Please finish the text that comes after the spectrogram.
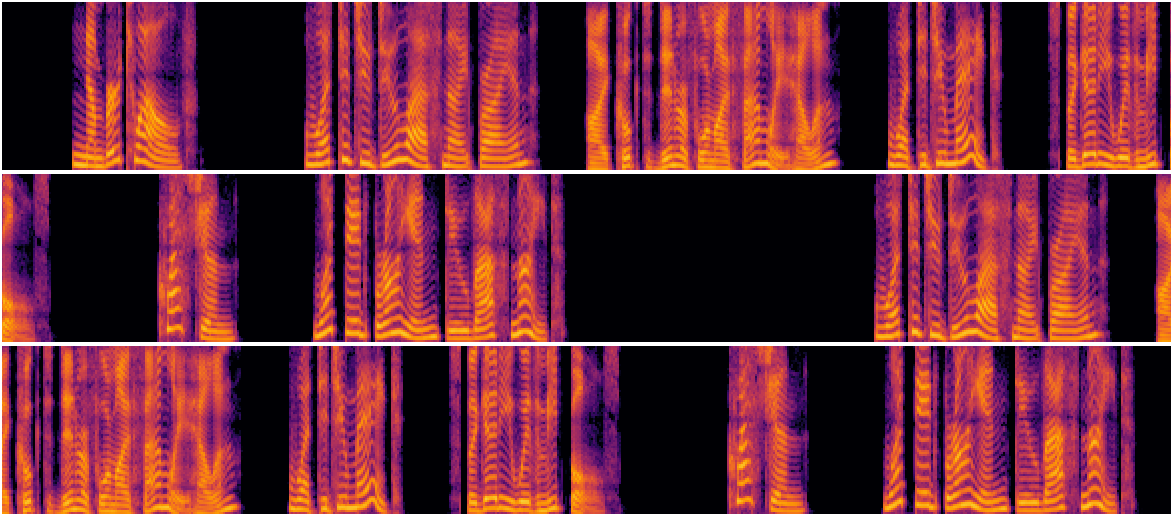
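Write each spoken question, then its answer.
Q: What did Brian do last night?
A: He cooked dinner for his family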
